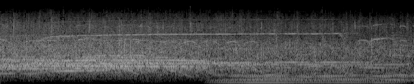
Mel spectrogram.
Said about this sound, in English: Give Jesus a correct, wonderful head of applause in this place.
